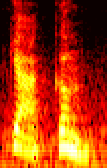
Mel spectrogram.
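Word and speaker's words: caecum: ठीक है, इसको क्या प्रोनाउंस करते हैं, कैकम।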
